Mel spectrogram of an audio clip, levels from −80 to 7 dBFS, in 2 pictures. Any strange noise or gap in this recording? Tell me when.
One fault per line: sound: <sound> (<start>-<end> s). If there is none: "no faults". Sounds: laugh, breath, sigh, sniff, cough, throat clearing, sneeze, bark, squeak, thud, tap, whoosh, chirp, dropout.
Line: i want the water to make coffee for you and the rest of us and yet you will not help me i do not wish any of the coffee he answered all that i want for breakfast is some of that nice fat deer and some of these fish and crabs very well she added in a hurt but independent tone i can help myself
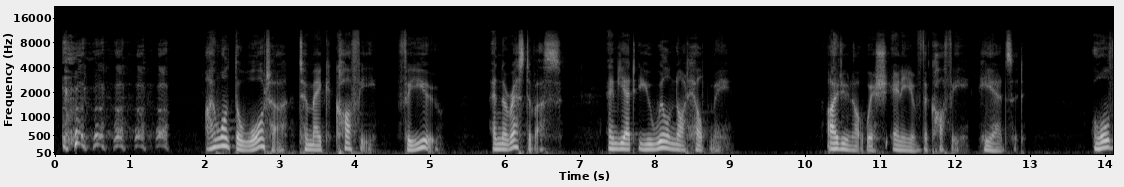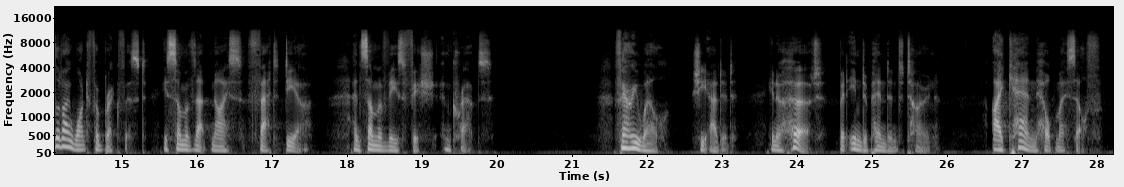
sound: cough (0.1-1.5 s)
